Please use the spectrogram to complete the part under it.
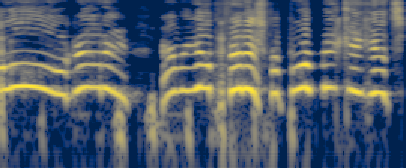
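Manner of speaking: squeaked out, high and loud. Playing along with the group's joke: Mickey Mouse voice. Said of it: "Mickey Mouse voice".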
